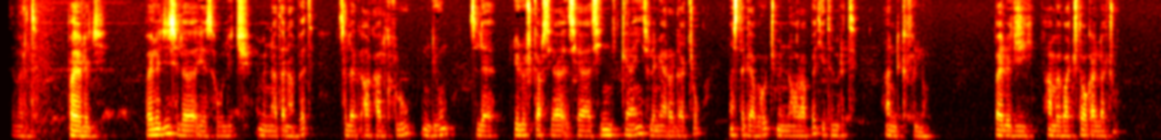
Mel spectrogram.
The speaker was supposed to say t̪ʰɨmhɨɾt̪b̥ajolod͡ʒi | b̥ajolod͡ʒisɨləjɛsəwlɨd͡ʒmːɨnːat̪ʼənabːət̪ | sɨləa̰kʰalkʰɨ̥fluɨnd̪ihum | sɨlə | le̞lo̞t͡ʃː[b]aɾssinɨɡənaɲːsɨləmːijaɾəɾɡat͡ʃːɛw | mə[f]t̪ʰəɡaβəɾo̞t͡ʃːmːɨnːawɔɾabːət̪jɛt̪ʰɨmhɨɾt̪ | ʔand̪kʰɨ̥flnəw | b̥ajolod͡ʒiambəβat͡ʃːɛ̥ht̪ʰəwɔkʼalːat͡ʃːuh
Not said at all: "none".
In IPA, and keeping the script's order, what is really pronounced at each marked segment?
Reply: ɡ, s

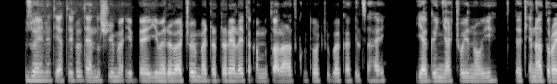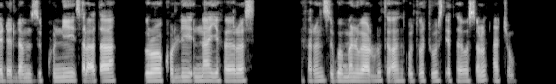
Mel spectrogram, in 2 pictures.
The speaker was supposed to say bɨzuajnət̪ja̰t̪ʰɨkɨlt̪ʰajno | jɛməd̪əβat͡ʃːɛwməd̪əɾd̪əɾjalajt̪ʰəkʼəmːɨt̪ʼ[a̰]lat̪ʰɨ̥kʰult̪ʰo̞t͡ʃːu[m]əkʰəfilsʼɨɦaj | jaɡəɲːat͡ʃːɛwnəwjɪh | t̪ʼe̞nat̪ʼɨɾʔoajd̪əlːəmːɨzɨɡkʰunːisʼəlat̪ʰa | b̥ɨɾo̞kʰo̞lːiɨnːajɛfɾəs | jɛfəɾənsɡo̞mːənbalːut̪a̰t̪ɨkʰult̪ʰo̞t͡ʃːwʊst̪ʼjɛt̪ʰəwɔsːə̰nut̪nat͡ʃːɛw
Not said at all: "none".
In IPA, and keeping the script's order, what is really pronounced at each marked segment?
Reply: a̰, b

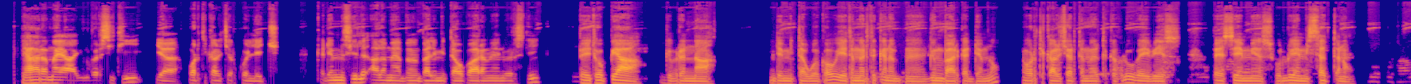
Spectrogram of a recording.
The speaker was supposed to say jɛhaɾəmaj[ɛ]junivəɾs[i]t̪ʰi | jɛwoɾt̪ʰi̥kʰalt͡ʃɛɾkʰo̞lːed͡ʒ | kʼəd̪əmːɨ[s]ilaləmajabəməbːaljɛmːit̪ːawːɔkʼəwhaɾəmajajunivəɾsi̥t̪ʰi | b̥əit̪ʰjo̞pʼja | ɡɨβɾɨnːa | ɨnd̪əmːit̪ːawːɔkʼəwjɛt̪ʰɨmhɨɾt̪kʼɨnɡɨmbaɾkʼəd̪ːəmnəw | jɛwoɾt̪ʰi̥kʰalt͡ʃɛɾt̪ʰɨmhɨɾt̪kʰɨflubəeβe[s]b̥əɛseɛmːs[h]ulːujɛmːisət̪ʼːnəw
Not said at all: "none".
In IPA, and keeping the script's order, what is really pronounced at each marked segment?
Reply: a, i, s, s, h

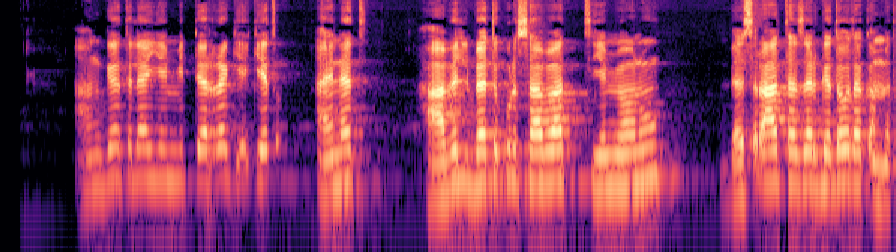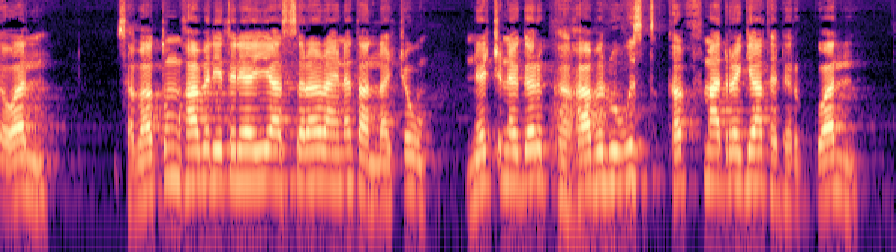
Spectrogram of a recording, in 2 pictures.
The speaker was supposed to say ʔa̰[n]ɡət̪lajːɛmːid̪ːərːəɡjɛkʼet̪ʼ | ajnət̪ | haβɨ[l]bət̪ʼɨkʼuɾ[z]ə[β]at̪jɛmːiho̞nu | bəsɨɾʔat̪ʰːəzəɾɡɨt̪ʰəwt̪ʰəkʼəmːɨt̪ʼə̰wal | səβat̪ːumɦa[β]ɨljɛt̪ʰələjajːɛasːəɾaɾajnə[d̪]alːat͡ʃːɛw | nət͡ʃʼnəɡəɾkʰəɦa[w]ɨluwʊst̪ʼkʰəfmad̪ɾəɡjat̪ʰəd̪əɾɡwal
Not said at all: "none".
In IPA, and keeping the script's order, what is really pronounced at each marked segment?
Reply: ŋ, l, s, β, β, t̪, β

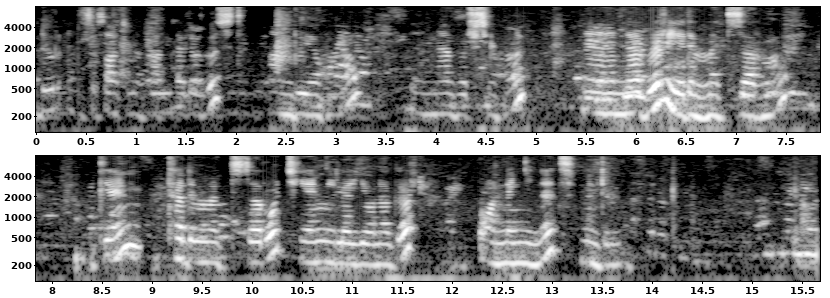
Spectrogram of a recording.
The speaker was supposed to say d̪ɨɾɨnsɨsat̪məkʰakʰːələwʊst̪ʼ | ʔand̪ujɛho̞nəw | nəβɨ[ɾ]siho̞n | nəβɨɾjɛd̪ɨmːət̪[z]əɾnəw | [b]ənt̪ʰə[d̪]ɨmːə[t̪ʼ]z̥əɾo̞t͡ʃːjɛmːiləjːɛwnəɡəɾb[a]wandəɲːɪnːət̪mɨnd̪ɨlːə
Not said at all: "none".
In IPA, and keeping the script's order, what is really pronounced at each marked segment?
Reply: ɾ, z, ɡ, d̪, t̪, ə

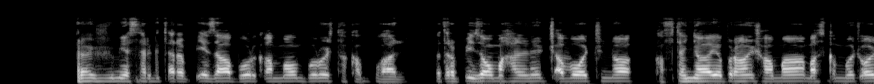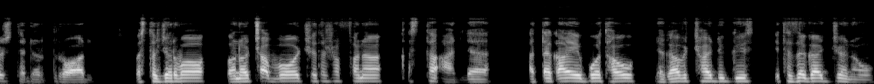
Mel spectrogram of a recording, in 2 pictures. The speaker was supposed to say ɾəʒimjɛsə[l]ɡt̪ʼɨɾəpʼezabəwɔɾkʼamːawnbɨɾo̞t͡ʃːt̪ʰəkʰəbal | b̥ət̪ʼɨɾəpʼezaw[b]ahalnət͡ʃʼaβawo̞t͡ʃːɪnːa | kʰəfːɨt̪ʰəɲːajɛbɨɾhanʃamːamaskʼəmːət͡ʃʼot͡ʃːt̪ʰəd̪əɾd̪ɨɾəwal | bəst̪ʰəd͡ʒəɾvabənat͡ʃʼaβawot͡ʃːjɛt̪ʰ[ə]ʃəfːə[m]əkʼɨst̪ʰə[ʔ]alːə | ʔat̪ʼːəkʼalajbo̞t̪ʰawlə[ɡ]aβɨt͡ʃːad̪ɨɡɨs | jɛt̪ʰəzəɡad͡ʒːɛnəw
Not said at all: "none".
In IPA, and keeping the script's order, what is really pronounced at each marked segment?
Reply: ɾ, m, ə, n, ʔ, ɡ

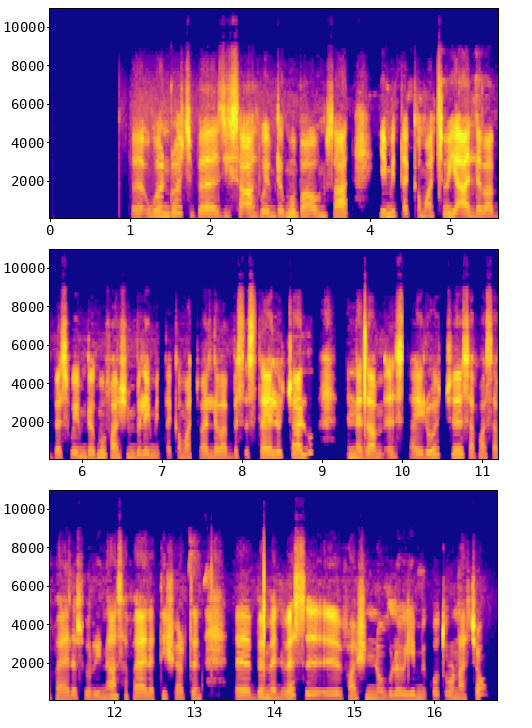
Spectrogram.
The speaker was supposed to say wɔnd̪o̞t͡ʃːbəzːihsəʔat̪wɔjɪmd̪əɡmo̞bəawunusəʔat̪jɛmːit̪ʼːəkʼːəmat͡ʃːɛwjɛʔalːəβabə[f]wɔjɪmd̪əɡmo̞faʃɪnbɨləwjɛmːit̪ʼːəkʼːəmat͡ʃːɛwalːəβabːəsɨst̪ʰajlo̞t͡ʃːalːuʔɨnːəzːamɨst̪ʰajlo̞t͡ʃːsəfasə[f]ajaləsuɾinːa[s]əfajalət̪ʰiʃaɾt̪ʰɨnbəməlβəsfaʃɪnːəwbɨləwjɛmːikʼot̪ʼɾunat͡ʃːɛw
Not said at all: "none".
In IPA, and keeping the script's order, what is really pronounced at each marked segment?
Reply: s, f, s

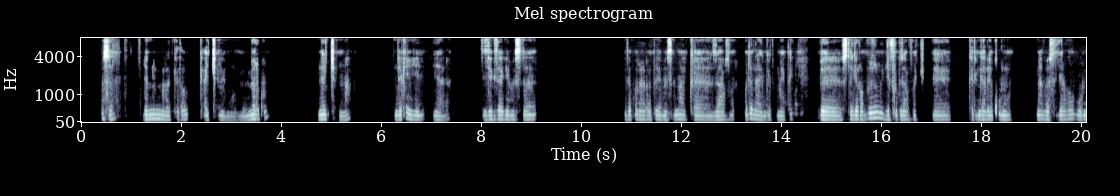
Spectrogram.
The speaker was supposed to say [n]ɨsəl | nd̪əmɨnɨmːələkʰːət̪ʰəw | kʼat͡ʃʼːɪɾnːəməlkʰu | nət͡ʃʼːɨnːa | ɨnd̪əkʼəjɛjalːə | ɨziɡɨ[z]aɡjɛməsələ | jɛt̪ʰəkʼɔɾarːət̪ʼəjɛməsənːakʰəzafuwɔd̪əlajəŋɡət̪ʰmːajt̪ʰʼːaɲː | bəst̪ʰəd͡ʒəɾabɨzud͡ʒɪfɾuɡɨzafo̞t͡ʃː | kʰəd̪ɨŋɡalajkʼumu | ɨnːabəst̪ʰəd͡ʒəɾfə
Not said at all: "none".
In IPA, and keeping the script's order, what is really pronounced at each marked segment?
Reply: m, z

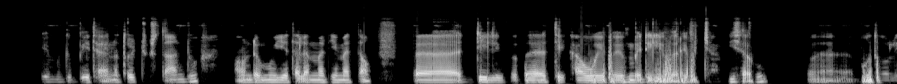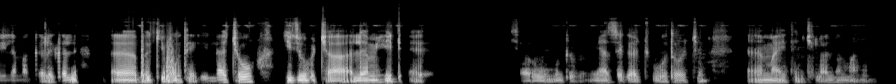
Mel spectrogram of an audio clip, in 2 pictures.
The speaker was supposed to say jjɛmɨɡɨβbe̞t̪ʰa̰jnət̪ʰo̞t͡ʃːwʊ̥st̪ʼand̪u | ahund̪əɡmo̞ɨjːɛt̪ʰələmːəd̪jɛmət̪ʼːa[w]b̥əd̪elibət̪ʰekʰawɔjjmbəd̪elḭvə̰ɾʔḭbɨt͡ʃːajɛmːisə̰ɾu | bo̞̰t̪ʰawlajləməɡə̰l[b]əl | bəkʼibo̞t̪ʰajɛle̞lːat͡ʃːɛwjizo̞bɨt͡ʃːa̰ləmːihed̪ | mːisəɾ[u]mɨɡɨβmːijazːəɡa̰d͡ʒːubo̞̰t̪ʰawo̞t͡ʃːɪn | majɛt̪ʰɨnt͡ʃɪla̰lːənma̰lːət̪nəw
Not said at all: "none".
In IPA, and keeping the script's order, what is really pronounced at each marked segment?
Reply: w, ɡ, u

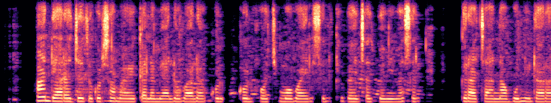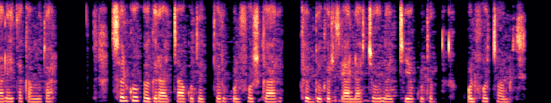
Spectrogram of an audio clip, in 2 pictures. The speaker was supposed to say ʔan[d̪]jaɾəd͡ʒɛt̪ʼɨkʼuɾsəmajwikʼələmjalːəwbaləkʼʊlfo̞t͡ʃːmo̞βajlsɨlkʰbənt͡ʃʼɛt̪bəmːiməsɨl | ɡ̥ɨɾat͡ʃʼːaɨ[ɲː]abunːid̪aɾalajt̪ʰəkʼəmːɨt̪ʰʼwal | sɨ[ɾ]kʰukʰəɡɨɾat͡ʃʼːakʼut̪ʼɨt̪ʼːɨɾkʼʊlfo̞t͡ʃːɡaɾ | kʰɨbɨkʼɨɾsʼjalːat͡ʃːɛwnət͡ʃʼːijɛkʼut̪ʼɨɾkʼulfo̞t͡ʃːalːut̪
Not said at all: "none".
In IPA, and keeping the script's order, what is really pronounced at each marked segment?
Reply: d̪, nː, l

